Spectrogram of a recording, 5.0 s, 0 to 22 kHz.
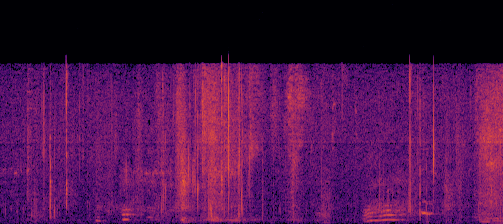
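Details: Blenheim Cavalier King Charles Spaniel puppies, a litter of five born at New Year's, with their mother Paris in an indoor home puppy pen, January 26, 2023. A brief rising, whistle-like whimper near the end, with soft rustling and scattered clicks.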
